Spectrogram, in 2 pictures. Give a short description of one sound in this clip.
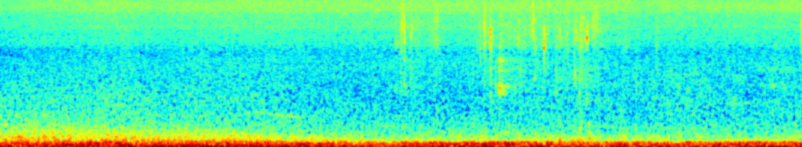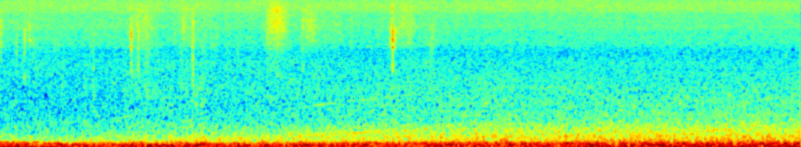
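A car's engine and road noise rumble steadily from inside the car.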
